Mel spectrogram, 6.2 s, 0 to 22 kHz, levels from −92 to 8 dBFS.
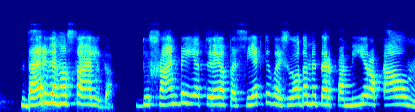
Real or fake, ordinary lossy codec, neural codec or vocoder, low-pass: fake; Opus, 24 kbps; codec, 16 kHz, 2 kbps, X-Codec, HuBERT features, trained on general audio; 7.2 kHz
